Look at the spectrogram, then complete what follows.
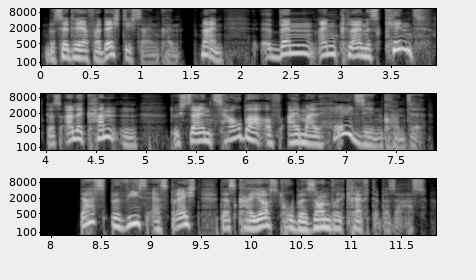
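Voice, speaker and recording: A man's voice: on the high side, big pitch swings, a little slow, pushed and bright, no room sound, studio quality. A man co-hosting a history podcast, explaining the story with chatty asides. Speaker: podcast host.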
